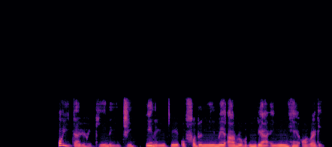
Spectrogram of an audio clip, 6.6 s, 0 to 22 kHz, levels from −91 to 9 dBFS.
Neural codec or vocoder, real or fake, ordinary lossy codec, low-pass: codec, 16 kHz, 4 kbps, FunCodec, trained on LibriTTS, 50 frames a second; fake; none; 7.2 kHz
